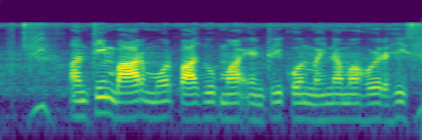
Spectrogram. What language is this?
Chhattisgarhi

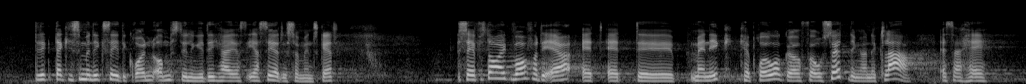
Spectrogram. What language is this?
Danish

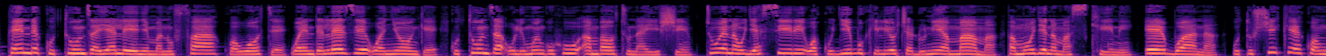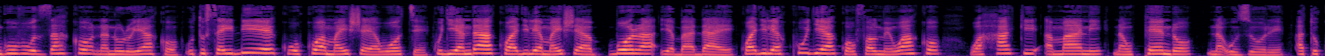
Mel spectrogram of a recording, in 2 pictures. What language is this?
Swahili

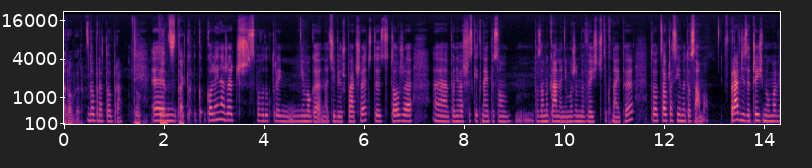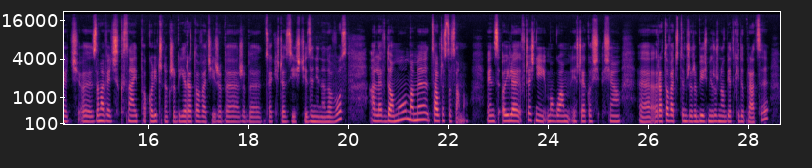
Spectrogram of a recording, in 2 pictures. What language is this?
Polish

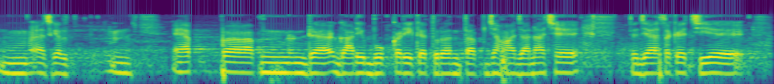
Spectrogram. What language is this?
Maithili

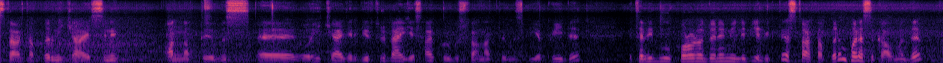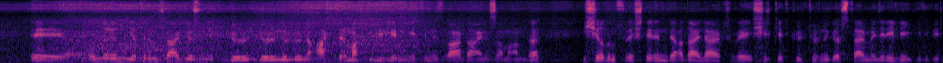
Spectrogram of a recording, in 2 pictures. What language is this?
Turkish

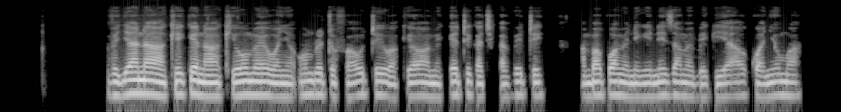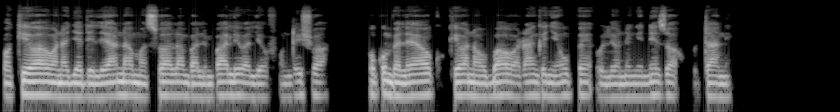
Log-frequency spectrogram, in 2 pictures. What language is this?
Swahili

